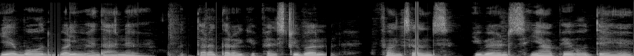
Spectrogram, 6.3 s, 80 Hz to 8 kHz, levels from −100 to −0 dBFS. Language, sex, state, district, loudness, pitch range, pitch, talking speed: Hindi, male, Jharkhand, Jamtara, -34 LUFS, 95-105 Hz, 100 Hz, 130 wpm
